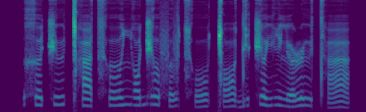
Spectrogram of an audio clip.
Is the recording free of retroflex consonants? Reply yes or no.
no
